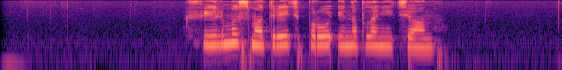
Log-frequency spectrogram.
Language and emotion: Russian, neutral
